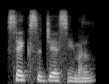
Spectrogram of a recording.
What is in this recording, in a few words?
"Sexagesimal", Indian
